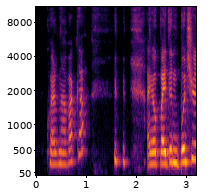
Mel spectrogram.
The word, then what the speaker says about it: Cuernavaca: somebody from mexico oh the city can i pronounce it cuerna cuernavaca cuernavaca i hope i didn't butcher that i actually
